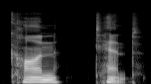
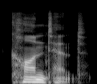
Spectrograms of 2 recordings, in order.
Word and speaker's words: content: It's content, not content. If you say content, you're talking about the stuff inside something like YouTube content.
